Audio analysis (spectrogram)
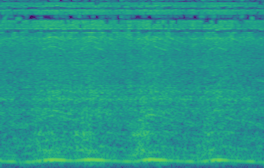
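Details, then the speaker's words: Ford Bantam Rocam after spark plug replacement, HT leads checked: engine rises and falls smoothly through several revs with even firing and no misses or stutters; a faint whine from the worn power steering pump bearings may be audible. "Couple of revs. Yeah, everything sounds good."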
